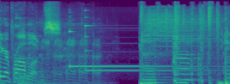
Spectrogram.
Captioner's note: laughter; doorbell rings; upbeat music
